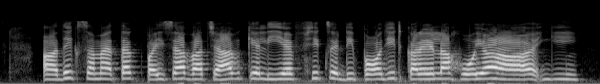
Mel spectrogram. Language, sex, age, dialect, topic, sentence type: Magahi, female, 25-30, Western, banking, question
